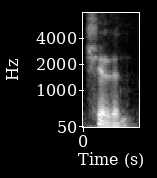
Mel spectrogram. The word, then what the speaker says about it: Källén: Swedish physicist and uh it is written uh in all his books uh in all languages that his name pronounced Chelin.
